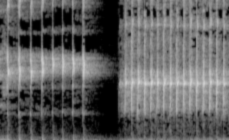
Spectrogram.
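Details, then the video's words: Lovebird kept as a fighter, opening with a series of spaced high chirps, falling silent briefly, then breaking into a fast, continuous chattering trill. "Ngekek panjang LOVEBIRD"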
